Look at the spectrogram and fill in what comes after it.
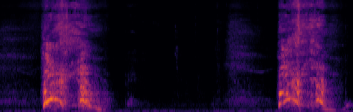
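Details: Adult in the morning, their body still clearing congestion: two loud, harsh coughs, each a double burst, separated by a pause with a faint breath.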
